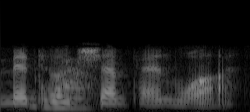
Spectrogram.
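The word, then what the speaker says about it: méthode champenoise: This sparkling wine is produced in that method, the champenois, however you pronounce it. Do that again. Méthode is either méthode traditionnelle, traditional method, or méthode champenois.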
